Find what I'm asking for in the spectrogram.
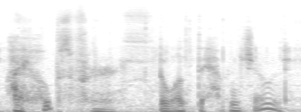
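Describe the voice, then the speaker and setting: A man talking softly in a casual, rambling ASMR style, often slipping into a breathy whisper. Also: sits low, big pitch swings. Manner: hushed, halting, unhurried. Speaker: ASMR video host. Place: outdoors at night, walking near a park. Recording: clearly noisy outdoor ambient sound. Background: outdoor ambience.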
